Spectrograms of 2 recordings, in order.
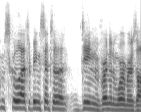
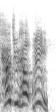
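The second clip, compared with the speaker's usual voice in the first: put-on kid voice; 9 semitones higher than usual. Kid asks creature.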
